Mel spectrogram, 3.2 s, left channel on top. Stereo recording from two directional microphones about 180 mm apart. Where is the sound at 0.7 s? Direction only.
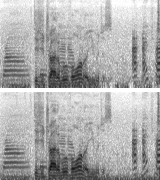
40° right (ahead or behind).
